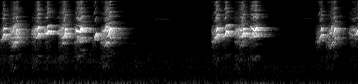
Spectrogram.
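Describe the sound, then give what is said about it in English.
Barn swallows calling in quick, high-pitched twittering bursts, three clusters of rapid chirps separated by short pauses, with no voices present. “As I dug through my sound library, I stumbled upon these barn swallows.”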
